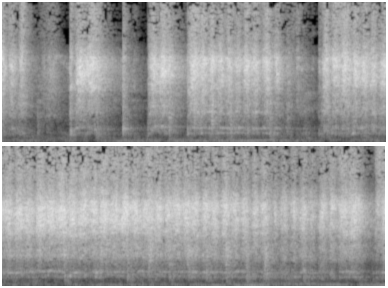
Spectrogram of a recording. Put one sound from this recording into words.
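A scraper blade scratches rapidly across tile grout.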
